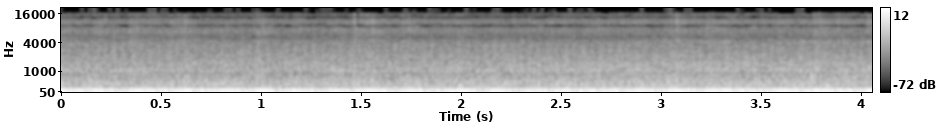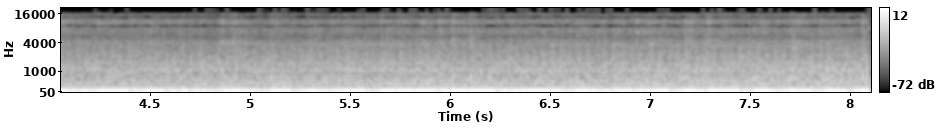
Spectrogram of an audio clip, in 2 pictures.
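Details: Farmall tractor (1949 H or 1968 656) being sorted for fuel issues and cutting out, at a deep, even idle with no misfires or surging after carburetor adjustment; it had barely run over 30 seconds before. Owner plans a fluid flush and fuel tank work. Normal idle.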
